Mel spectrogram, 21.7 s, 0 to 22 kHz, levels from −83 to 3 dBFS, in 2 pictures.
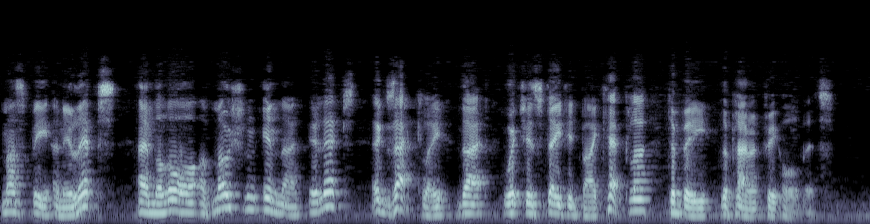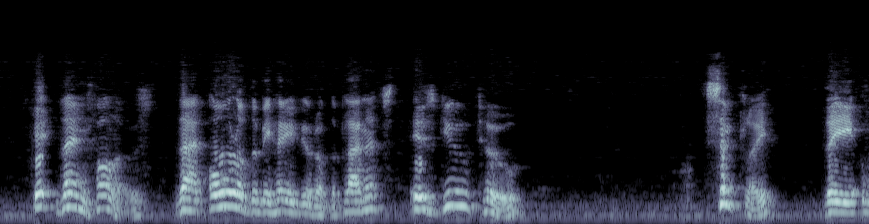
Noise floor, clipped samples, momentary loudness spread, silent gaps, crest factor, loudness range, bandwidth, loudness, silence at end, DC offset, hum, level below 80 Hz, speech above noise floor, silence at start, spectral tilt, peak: -50 dBFS; under 0.1%; 11 LU; none; 20 dB; 8 LU; 8.4 kHz; -19 LUFS; 0 s; under 0.1%; none; -52 dBFS; 31 dB; 0 s; -6 dB/octave; -2 dBFS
